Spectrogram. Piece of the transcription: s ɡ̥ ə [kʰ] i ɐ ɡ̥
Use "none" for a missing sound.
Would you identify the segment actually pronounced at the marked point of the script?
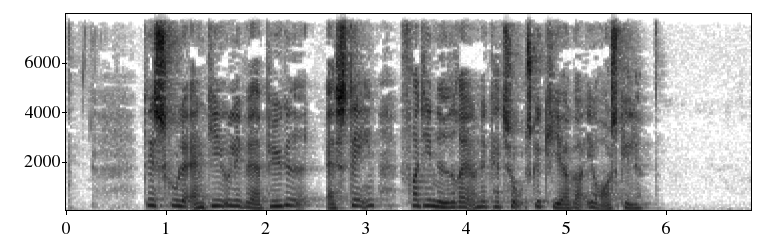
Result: kʰ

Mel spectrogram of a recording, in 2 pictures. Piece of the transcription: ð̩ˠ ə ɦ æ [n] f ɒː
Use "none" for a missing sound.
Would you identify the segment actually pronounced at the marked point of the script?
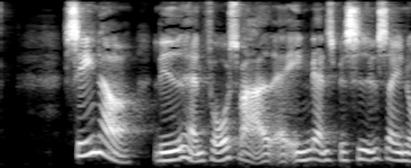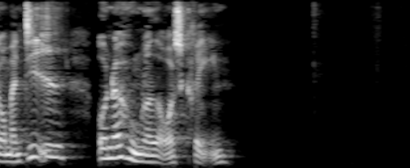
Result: n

